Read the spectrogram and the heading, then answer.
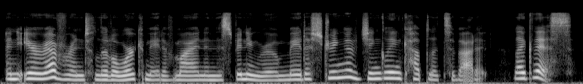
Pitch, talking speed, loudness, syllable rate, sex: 235 Hz, 205 wpm, -16 LUFS, 5.6 syllables/s, female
